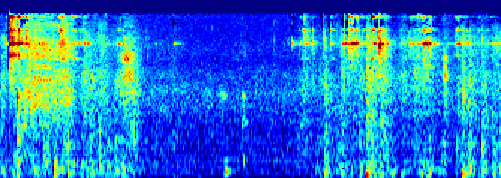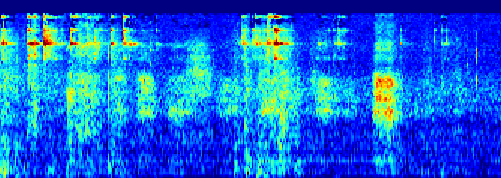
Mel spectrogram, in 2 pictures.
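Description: A Shetland sheepdog scrambling about on a couch after a laser dot, its breathing and movement coming as short, uneven bursts of sound.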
